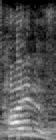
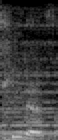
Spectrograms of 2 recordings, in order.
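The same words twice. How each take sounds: First: The first syllable sounds like 'tide'. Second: The first syllable does not sound like 'tide'. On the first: The speaker calls it right. "it's Titus, like the Tide" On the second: The speaker calls it wrong. "he says Titus"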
